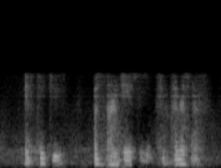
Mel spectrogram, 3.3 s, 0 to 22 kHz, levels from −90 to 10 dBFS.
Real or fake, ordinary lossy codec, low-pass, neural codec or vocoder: fake; none; 3.6 kHz; codec, 44.1 kHz, 0.9 kbps, DAC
